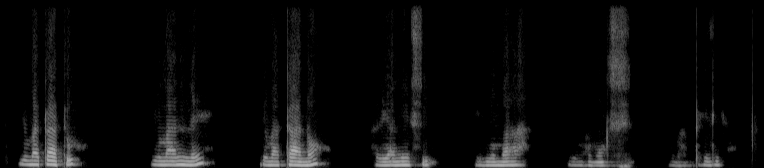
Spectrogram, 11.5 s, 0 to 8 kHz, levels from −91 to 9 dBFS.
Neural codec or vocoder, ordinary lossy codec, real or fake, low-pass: codec, 16 kHz, 4 kbps, FreqCodec, smaller model; none; fake; none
